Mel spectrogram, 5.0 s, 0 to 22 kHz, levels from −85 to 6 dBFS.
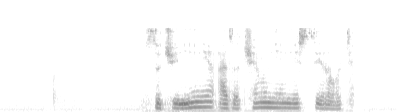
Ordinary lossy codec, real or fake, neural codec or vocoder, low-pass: none; fake; codec, 16 kHz, 0.4 kbps, LongCat-Audio-Codec; none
